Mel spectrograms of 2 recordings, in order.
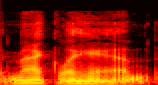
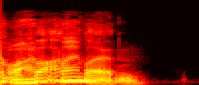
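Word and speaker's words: MacLachlan: I am obsessed with the way you say McLaughlin, I have to say. I've never heard it said mispronounced that way. McLahan. – I thought it was Kyle McLahan. McLaughlin? Wait, how do you say it? – Kyle McLaughlin. Yeah.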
